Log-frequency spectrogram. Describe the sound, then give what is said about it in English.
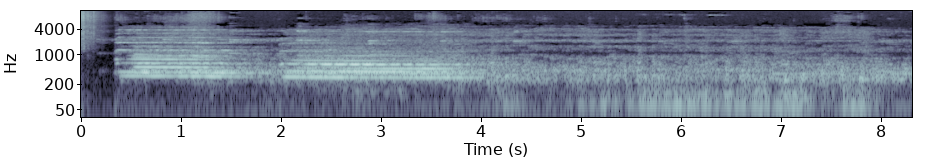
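A passing train sounds its horn in two long, loud, sustained blasts, then a steady rumble and rattle of rolling cars continues to the end. “And hold on, I got the train coming.”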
